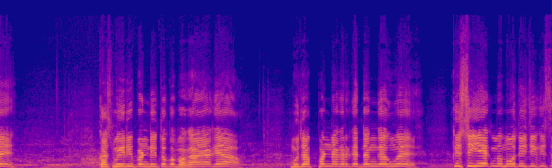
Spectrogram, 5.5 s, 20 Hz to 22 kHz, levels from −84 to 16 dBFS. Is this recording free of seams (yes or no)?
yes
